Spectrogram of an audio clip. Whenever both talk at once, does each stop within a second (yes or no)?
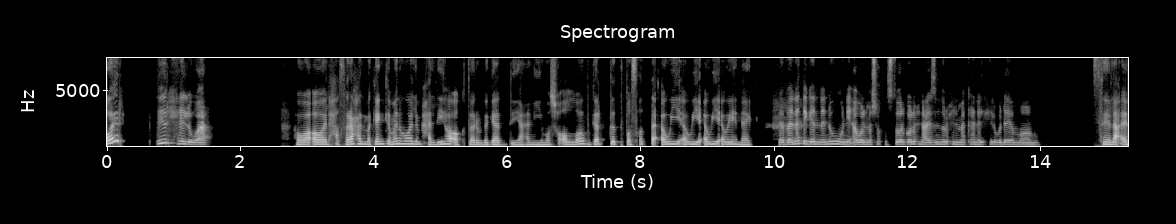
yes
